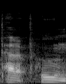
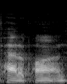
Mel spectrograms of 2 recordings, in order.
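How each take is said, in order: First: The last syllable has a long oo vowel. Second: The last syllable has a short o vowel. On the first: This is how some other people say it. "Some people call it Patapoon" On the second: This is how the speaker says it. "there's no double O effect ... I call it Patapon"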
